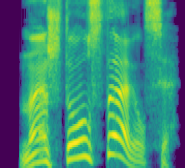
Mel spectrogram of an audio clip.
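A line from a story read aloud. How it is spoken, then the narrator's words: Guard shouting. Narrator (Russian): крикнул охранник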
